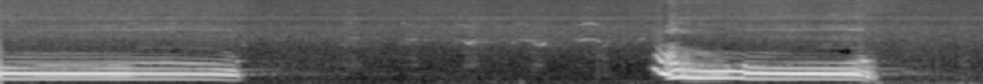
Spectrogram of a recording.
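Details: Bluetick Coonhound on a woodland walk, tracking a scent all the way to a tree: two long, mournful bays with a steady, rich tone, each about a second, separated by two seconds of quiet.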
